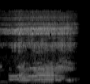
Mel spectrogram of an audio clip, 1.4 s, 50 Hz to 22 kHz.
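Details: Drug-induced sleep endoscopy in a 32-year-old man, BMI 27.5, apnea-hypopnea index 52.5, mostly obstructive apneas: one loud buzzing inspiratory snore with funnel-type collapse of the lower soft palate; obstructive sleep apnea.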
